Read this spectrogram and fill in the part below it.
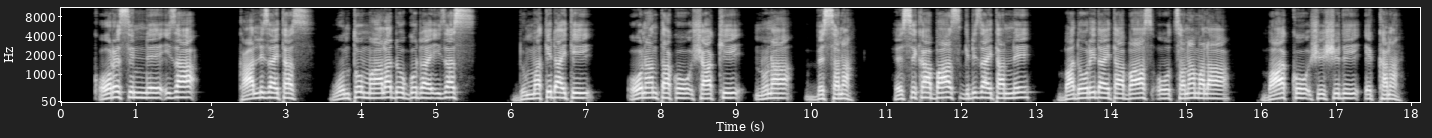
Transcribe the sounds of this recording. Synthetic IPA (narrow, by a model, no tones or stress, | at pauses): kʼoːɾɛsːɪnːɛɪzɐ | kaːlːɪzɐjt̪ɐs | wɔnt̪ːɔmaːlɐd̪ɔɡɔd̪ɐjɪzɐs | d̪ʊmːɐt̪ɪd̪ɐjt̪ɪ | ʔoːnɐnt̪ːɐkɔʃaːkːɪ | nʊnɐ | bɛsːɐnɐ | hɛsːɪkɐbaːsɡɪd̪ɪzɐjt̪ɐnːɛ | bɐd̪o̞ːɾɪd̪ɐjt̪ɐbaːso̞ːt͡sːɐnɐmɐlɐ | baːkːɔʃiːʃːɪd̪ɪɛkːɐnɐ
